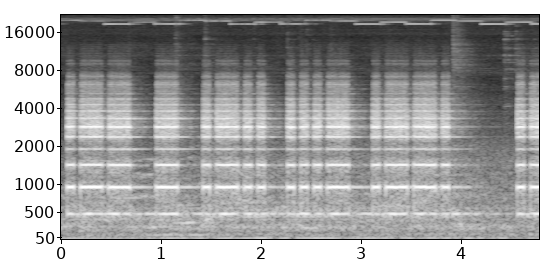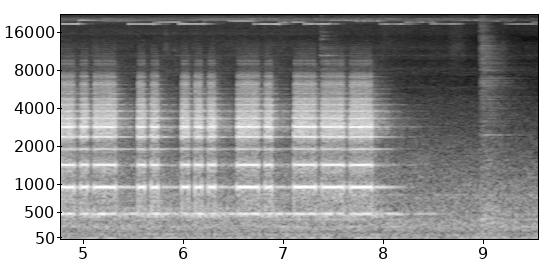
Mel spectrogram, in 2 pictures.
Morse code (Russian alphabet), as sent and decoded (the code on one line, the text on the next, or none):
.-- - .-.. ...- .--. / .-.- .. ... -. ---
ВТЛЖП ЯИСНО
